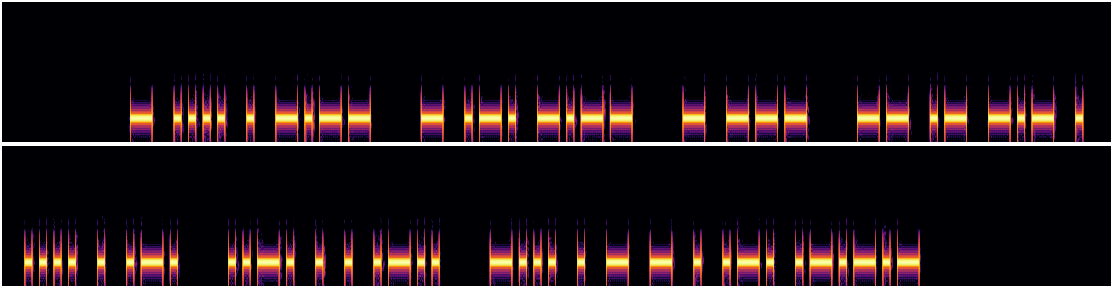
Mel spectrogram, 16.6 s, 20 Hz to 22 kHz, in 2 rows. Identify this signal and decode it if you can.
Morse code, heard as a keyed tone, about 22 wpm, 700 Hz. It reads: THEY TRY TO MAKE HER FEEL BETTER.
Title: Easy Phrases 22wpm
